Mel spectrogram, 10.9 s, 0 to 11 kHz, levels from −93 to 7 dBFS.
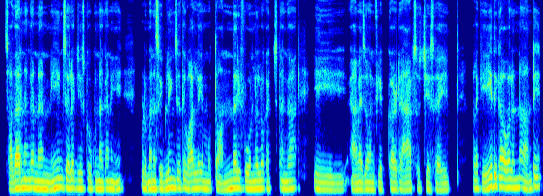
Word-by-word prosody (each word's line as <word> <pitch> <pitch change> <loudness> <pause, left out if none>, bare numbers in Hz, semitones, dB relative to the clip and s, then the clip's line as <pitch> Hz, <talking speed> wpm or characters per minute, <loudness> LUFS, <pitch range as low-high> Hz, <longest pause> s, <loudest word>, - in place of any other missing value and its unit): సాధారణంగా 135 +4 +3
నన్ 130 -1 +4
నేను 150 +4 +2
సెలెక్ట్ 140 -1 +1
జేసుకోకున్నా 130 -1 0
గానీ 130 -1 +1 0.5
ఇప్పుడు 130 -3 -2
మన 130 - +3
సిబ్లింగ్సయితే 140 +3 +1
వాళ్ళే 130 +2 +1 0.2
మొత్తం 120 +1 -4
అందరి 135 +5 +3
ఫోన్లలో 130 0 +2
ఖచ్చితంగా 130 +1 -2 0.5
ఈ - - +1 0.7
అమెజాన్, 120 0 -1
ఫ్లిప్‌‌కార్ట్ 120 +1 -4
యాప్సొచ్చేసాయి. 115 -2 -3 0.5
వాళ్ళకి 130 -2 -4
ఏది 165 +2 +5
కావాలన్నా 150 0 +2
అంటే 130 +7 -1
130 Hz, 120 wpm, -32 LUFS, 120-140 Hz, 0.7 s, ఏది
